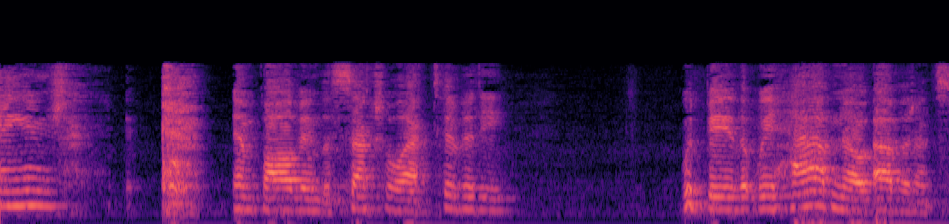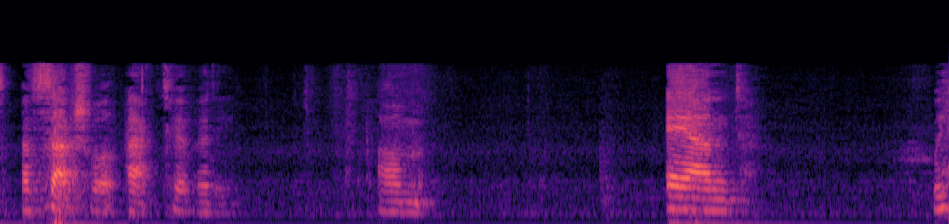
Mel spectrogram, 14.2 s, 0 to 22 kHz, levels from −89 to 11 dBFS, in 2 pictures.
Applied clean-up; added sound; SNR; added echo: none; none; none; none.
